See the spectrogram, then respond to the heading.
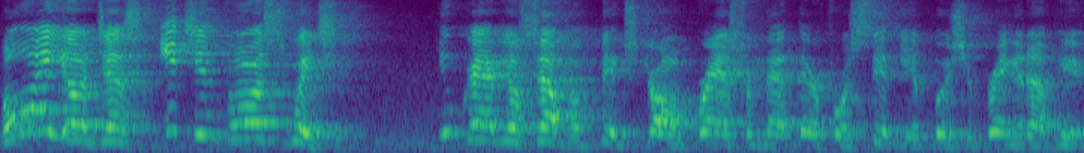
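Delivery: high, scolding, angry mad mother voice. Telling his childhood story, the speaker voices his mama scolding him, mad mama voice. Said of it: "in her mad mama voice".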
